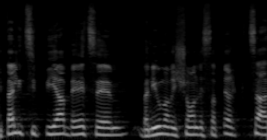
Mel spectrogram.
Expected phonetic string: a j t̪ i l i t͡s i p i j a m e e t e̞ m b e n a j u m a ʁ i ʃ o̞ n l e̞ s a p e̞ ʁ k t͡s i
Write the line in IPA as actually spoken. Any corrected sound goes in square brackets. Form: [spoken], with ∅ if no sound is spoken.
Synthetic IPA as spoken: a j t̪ [a] l i t͡s i p i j a [b] e e [t͡s] e̞ m b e n [i] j u m a ʁ i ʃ o̞ n l e̞ s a p e̞ ʁ k t͡s [a]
